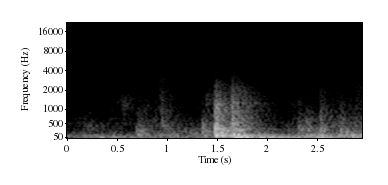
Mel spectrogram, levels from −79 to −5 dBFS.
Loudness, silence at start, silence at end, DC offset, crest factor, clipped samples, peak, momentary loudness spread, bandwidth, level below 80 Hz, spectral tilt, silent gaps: -32 LUFS; 0 s; 0 s; under 0.1%; 18 dB; under 0.1%; -12 dBFS; 23 LU; 3.1 kHz; -36 dBFS; -11 dB/octave; none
